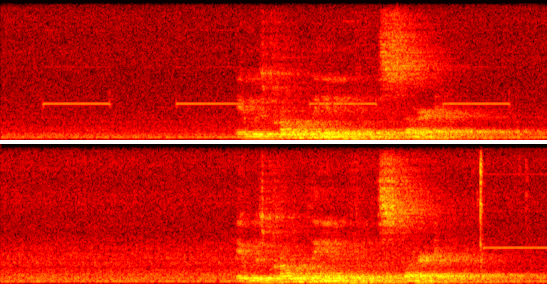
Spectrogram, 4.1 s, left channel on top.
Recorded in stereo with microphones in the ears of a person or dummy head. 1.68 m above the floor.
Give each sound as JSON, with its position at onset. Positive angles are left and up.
{"t": 1.8, "sound": "a man speaking", "side_deg": -40, "distance_m": 7.0}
